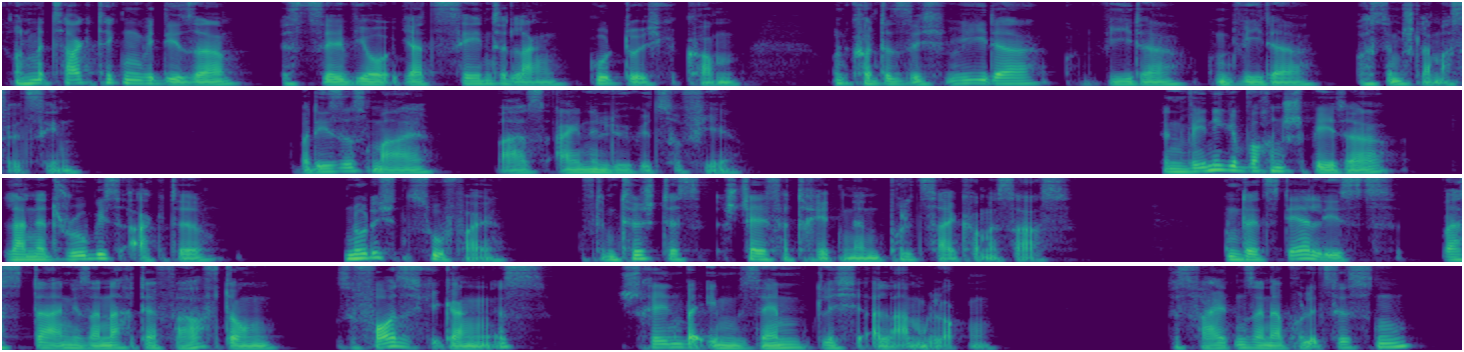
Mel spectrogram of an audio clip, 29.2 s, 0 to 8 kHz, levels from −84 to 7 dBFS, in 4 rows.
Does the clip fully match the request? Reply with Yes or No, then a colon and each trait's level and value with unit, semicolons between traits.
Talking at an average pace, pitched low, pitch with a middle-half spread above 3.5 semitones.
Yes: average, 150 wpm; very low, 95 Hz; average, 3.9 semitones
